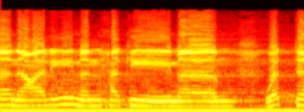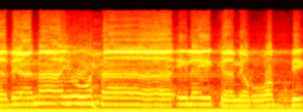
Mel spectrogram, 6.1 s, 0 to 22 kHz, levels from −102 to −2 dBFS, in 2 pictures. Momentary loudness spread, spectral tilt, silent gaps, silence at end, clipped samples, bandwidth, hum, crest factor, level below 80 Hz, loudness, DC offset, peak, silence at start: 9 LU; -2 dB/octave; none; 0 s; under 0.1%; 16 kHz; none; 14 dB; -26 dBFS; -14 LUFS; under 0.1%; -2 dBFS; 0 s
